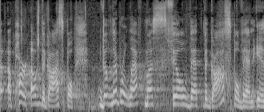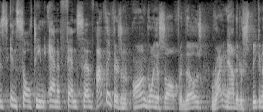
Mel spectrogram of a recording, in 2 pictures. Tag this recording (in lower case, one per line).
speech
